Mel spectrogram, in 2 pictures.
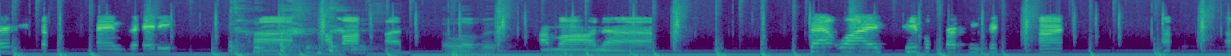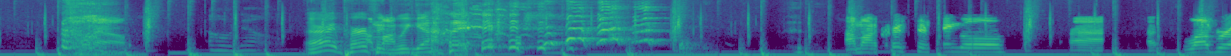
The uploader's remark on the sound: Comes into the studio on some different energy during a Wolf Moon. Joins us via phone from ATL.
